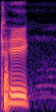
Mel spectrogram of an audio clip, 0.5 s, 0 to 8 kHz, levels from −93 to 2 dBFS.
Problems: none marked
